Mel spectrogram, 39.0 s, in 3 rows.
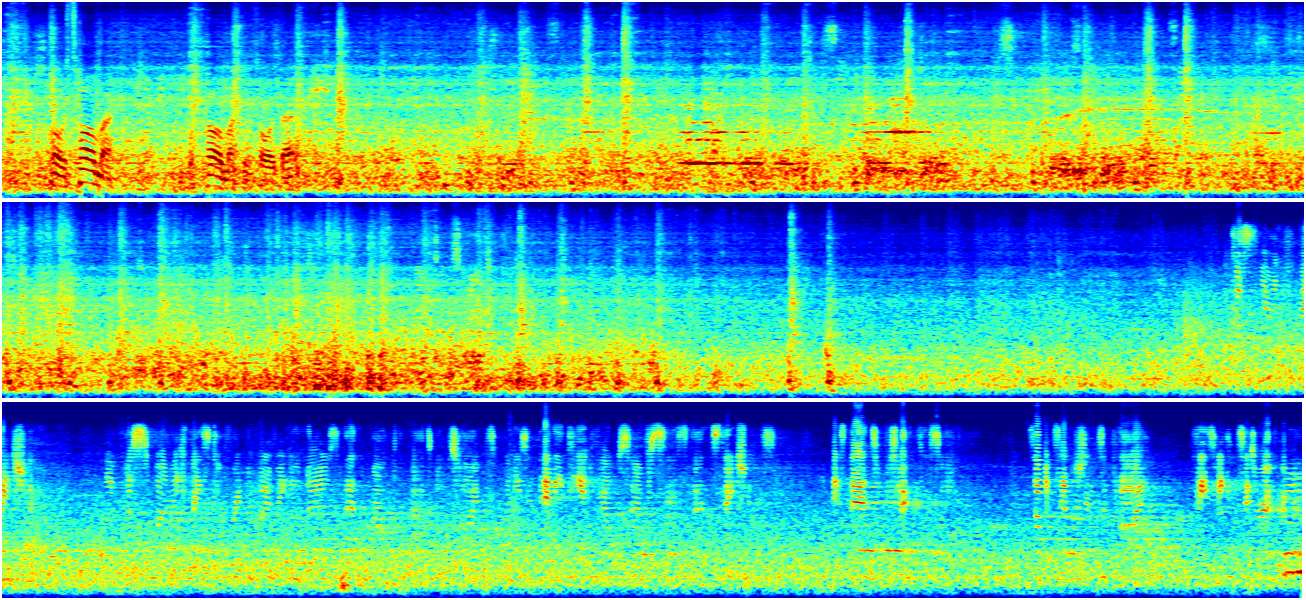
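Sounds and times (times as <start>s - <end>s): train wheels clacking over rail joints: 0.0s - 25.0s
freight train rumble: 0.0s - 39.0s
train wheel squeals: 6.7s - 9.6s.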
